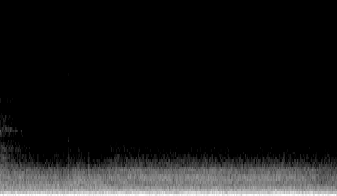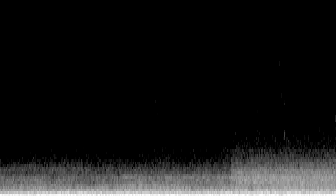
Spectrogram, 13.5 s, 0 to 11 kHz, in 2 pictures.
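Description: An Audi E-Tron GT electric coupe, a 2022 model, drives onto the highway. From inside the cabin comes a steady, loud low rumble of road and wind noise that holds without a break and carries no engine note.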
